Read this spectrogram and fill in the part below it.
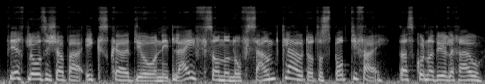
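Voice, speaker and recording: A woman's voice: medium pitch, brisk, fairly bright tone, a little hiss or hum. A woman presenting a radio show as its host.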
